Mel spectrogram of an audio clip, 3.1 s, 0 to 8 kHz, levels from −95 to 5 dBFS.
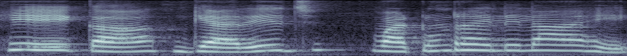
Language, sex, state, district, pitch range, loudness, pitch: Marathi, female, Maharashtra, Gondia, 255-315 Hz, -16 LUFS, 280 Hz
